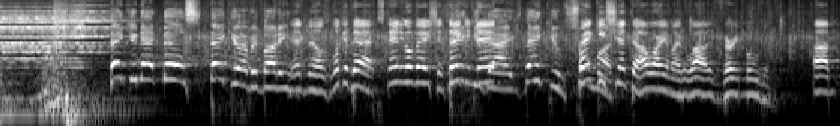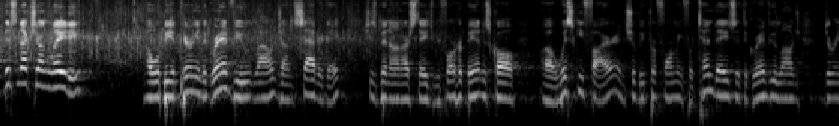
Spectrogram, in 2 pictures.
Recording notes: Live at the Southpoint Casino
